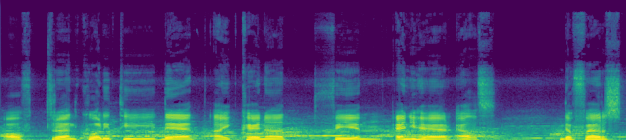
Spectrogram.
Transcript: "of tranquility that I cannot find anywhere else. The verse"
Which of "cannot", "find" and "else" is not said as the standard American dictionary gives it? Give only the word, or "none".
find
